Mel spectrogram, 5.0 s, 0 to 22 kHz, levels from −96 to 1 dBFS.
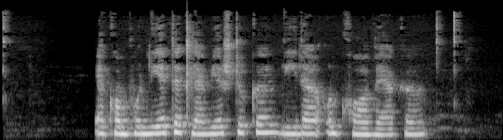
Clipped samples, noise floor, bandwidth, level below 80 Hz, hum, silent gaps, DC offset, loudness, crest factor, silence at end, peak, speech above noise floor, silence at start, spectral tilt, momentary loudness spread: under 0.1%; -74 dBFS; 16 kHz; -56 dBFS; none; none; under 0.1%; -21 LUFS; 22 dB; 0.45 s; 0 dBFS; 54 dB; 0 s; -5.5 dB/octave; 13 LU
